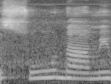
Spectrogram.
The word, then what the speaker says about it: tsunami: तो बेटा सुनामी बोलते हैं हम टी क्योंकि साइलेंट है, आप ये ध्यान रखिएगा कि सुनामी में टी साइलेंट है।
